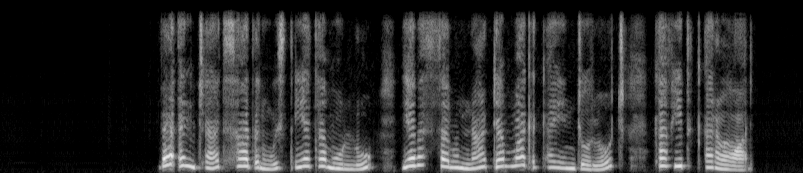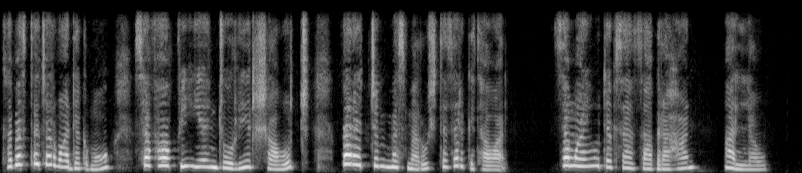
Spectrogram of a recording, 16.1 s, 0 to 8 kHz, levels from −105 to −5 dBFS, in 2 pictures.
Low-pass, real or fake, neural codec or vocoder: 7.2 kHz; fake; codec, 16 kHz, 8 kbps, FreqCodec, smaller model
